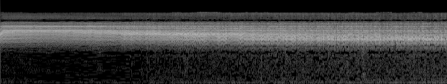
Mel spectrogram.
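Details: Cicadas at Lionsgate in early September 2009, so loud it was painful: an intense, unbroken high-pitched droning buzz fills the air at constant strength with no pauses.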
